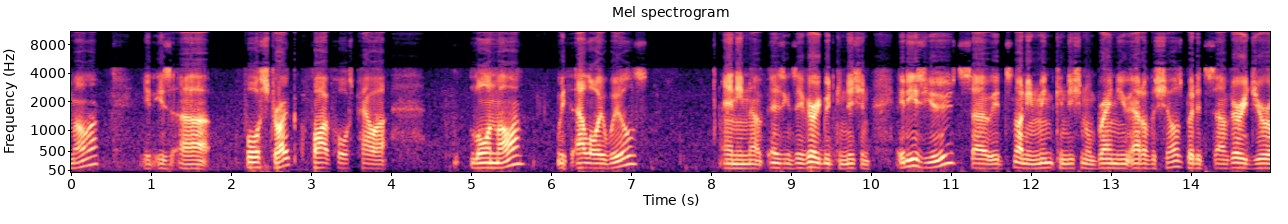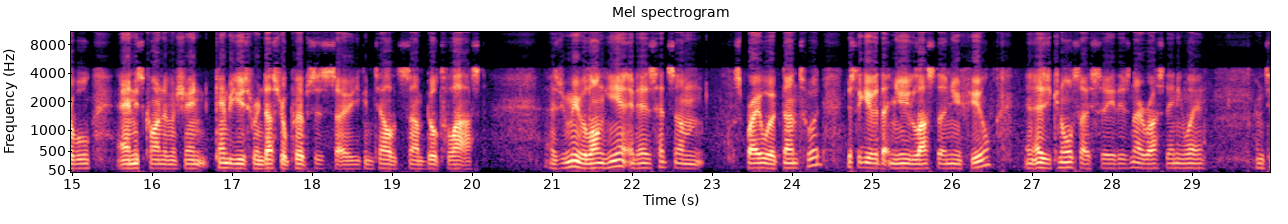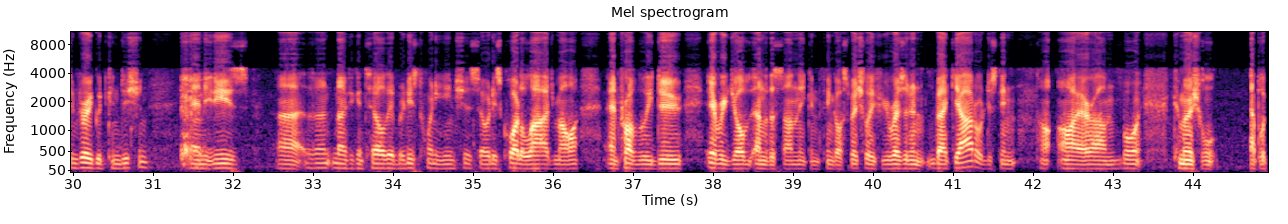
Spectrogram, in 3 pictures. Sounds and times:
Speech: 0.0s - 4.0s, 4.8s - 7.3s, 8.1s - 20.2s, 21.0s - 29.2s, 29.8s - 44.9s.

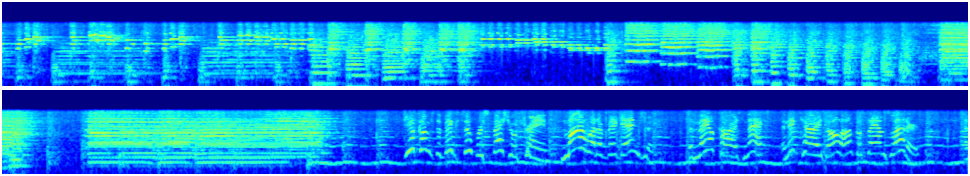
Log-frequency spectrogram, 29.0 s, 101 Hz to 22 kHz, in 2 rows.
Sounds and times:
Music: 0.0s - 28.9s.

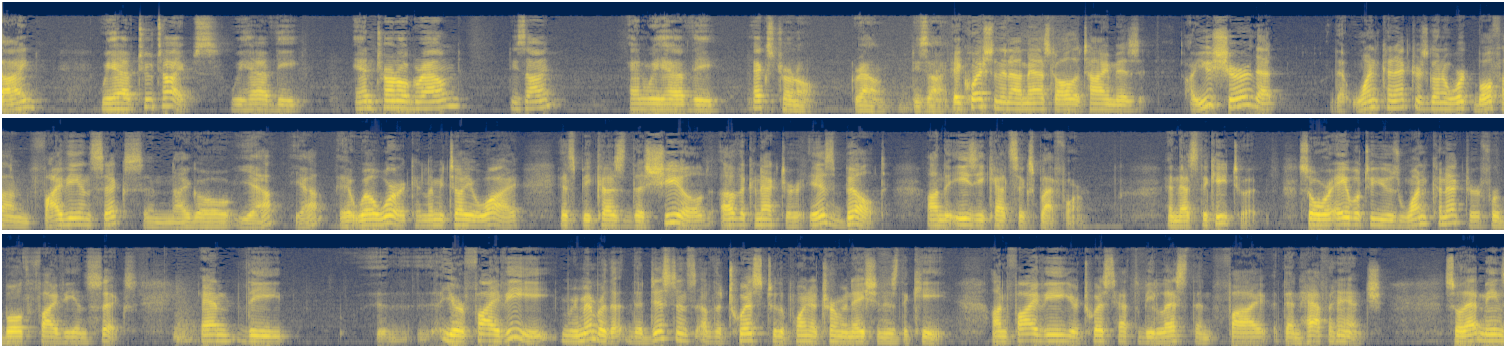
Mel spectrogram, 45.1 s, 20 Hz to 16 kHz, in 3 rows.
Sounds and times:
Speech: 0.0s - 0.4s, 1.0s - 5.6s, 6.2s - 25.9s, 26.7s - 31.4s, 32.0s - 33.0s, 33.7s - 43.9s, 44.5s - 45.0s.

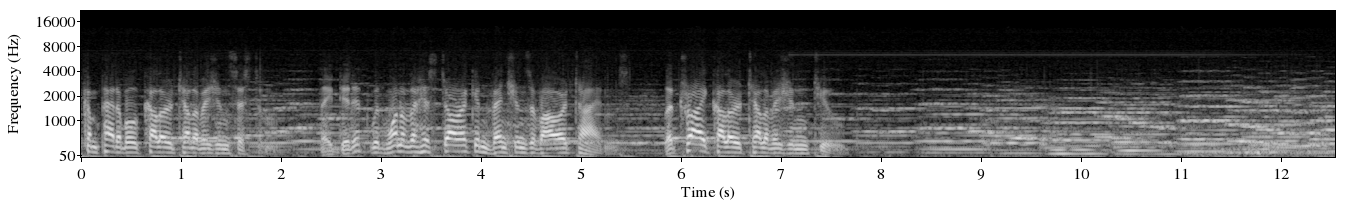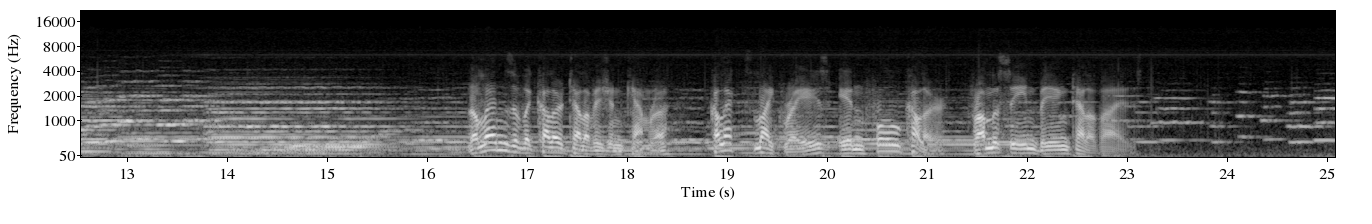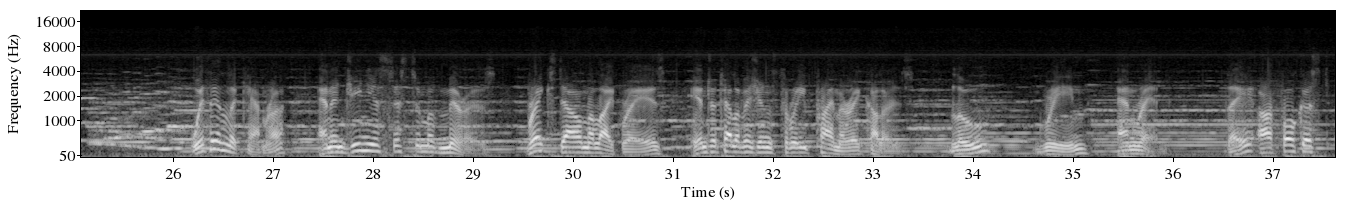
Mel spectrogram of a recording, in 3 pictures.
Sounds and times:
Speech: 0.0s - 7.6s, 16.4s - 23.2s, 26.2s - 36.0s, 36.6s - 37.6s
Music: 0.0s - 37.6s.

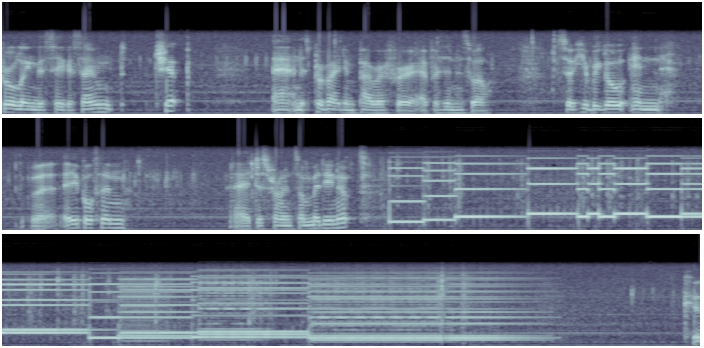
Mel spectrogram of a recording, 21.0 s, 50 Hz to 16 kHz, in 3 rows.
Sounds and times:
Music: 10.9s - 19.6s.

